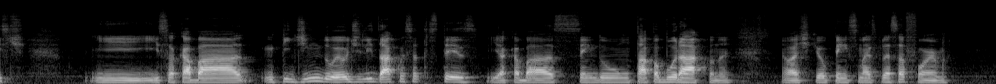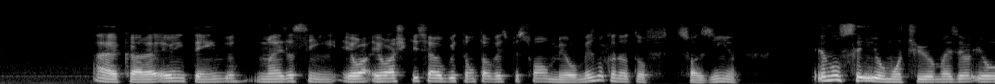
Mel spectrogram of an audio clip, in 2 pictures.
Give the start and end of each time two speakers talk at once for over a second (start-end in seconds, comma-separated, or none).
none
